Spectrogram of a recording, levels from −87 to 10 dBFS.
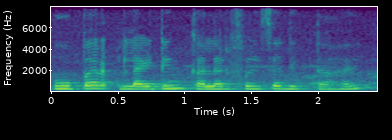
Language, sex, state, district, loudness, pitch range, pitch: Hindi, female, Telangana, Hyderabad, -14 LUFS, 240-270 Hz, 255 Hz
